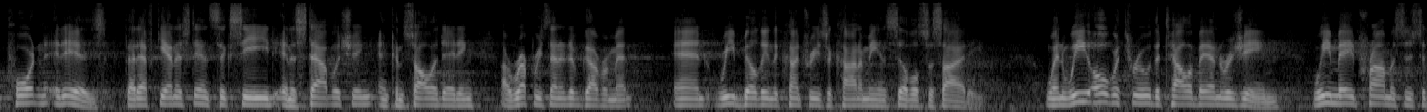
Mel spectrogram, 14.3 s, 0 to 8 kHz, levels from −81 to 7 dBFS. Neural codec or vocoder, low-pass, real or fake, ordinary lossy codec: none; 7.2 kHz; real; Opus, 64 kbps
